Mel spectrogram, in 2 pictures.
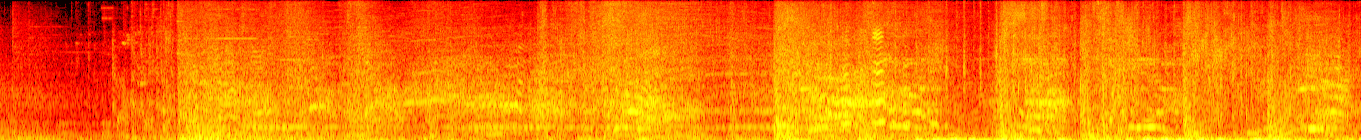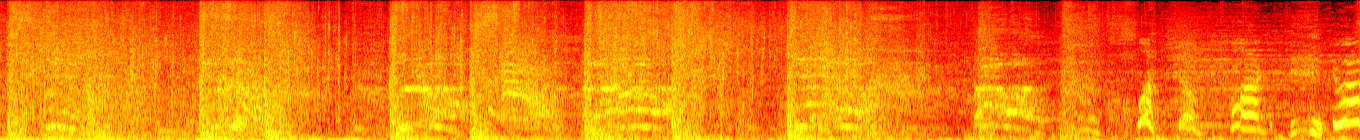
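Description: A monster screeches and snarls loudly.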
